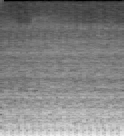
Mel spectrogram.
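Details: Scooter just started with electric starter, brake held, no throttle: low, even putter at steady speed with no knocks or rattles; healthy idle.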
